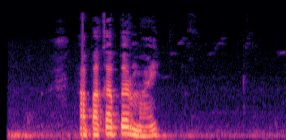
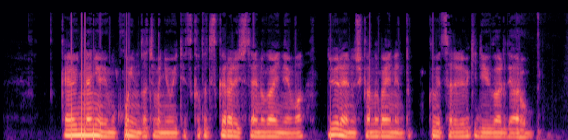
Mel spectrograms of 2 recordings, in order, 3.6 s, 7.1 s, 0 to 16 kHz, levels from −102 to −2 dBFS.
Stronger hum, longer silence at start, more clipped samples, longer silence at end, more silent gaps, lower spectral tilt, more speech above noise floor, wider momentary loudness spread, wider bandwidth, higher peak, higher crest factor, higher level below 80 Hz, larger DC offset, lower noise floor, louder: neither; second, 0.15 s vs 0.75 s; neither; first, 1.5 s vs 0.45 s; neither; about the same, -9 dB/octave vs -8 dB/octave; second, 35 dB vs 49 dB; first, 21 LU vs 14 LU; second, 9.8 kHz vs 11 kHz; about the same, -4 dBFS vs -6 dBFS; about the same, 22 dB vs 18 dB; second, -54 dBFS vs -46 dBFS; neither; second, -56 dBFS vs -73 dBFS; about the same, -22 LUFS vs -24 LUFS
